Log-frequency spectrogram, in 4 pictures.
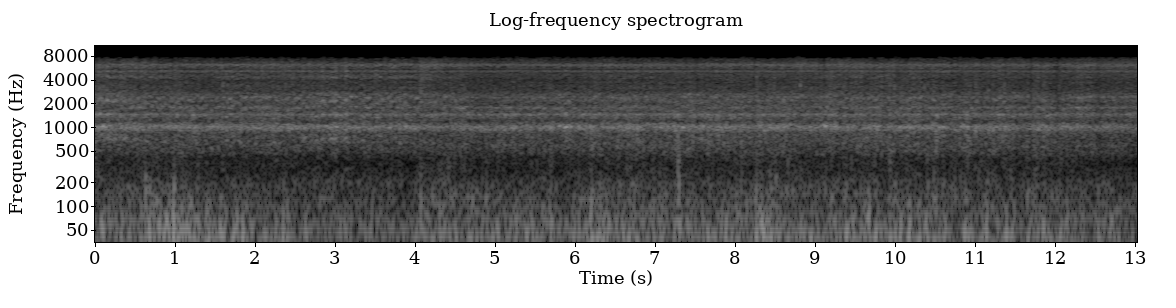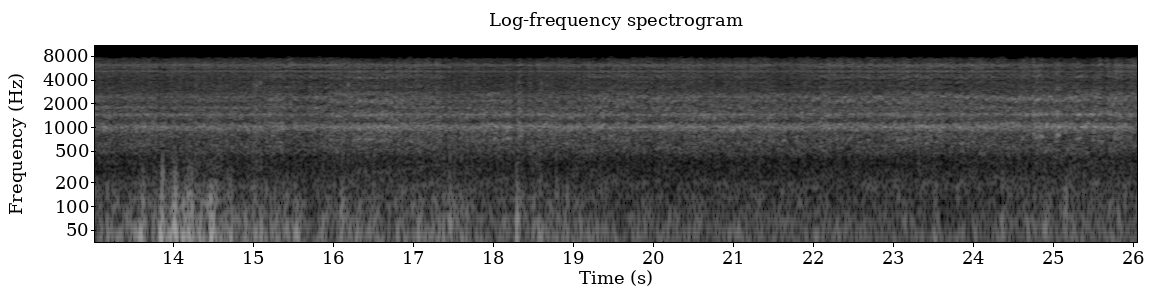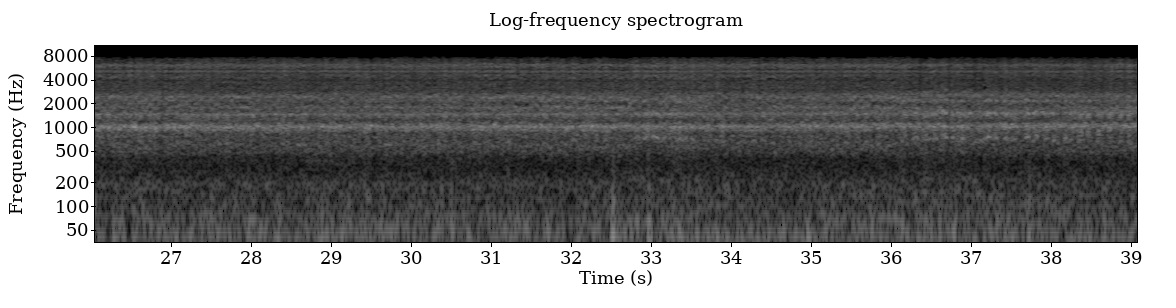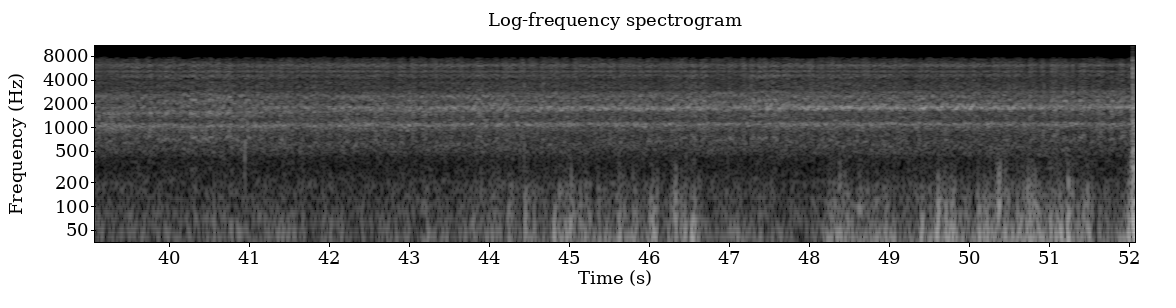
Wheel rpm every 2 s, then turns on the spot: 160, 160, 160, 160, 160, 170, 160, 160, 160, 160, 160, 160, 160, 160, 160, 160, 170, 160, 160, 170, 160, 160, 160, 160, 160, 160.
none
